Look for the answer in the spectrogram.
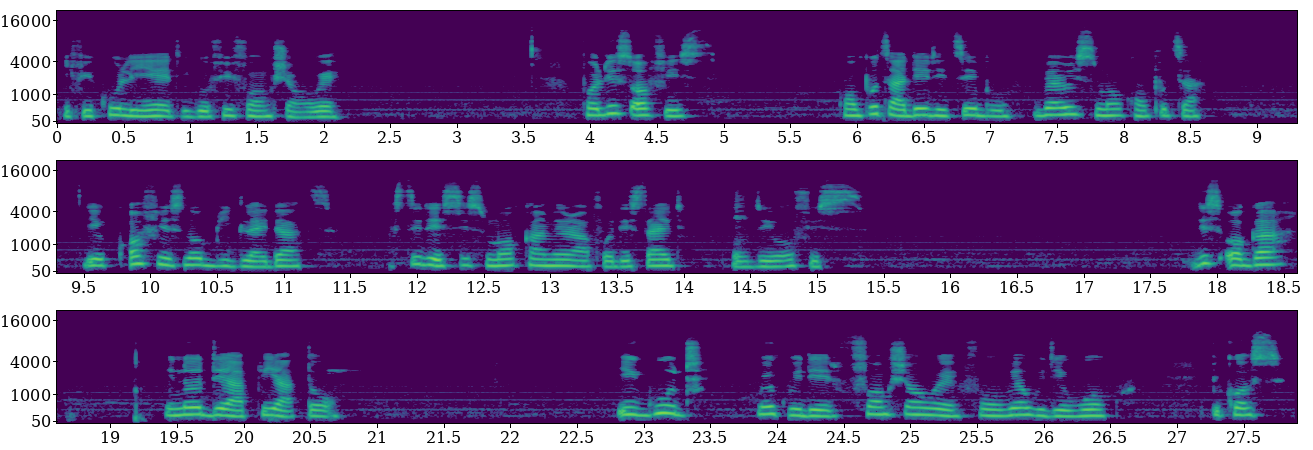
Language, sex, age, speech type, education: Nigerian Pidgin, female, 60+, spontaneous, tertiary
